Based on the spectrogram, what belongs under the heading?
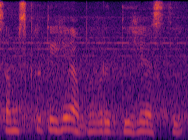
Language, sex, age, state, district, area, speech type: Sanskrit, female, 45-60, Tamil Nadu, Chennai, urban, spontaneous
